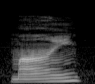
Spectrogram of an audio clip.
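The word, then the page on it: many: San Lucas Quiaviní Zapotec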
